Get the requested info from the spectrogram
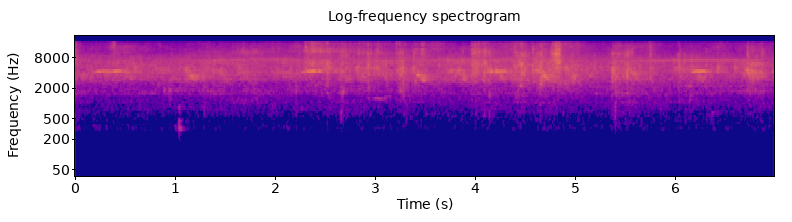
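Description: Faint garden ambience: short high-pitched chirps every second or two, as of a small bird, over light rustling and soft ticks.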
